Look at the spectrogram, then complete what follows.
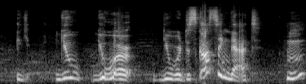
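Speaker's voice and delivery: flustered, nervous stammer, tripping over words. Voicing a blushing character asked about his night: nervous and flustered. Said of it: "blushing, a little nervous".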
